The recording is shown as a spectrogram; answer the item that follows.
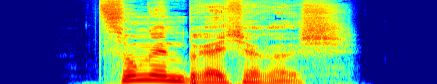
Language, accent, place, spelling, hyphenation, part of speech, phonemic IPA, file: German, Germany, Berlin, zungenbrecherisch, zun‧gen‧bre‧che‧risch, adjective, /ˈt͡sʊŋənˌbʁɛçəʁɪʃ/, De-zungenbrecherisch.ogg
- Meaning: difficult to pronounce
